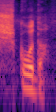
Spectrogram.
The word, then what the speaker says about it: Škoda: and somebody pointed out when a Scotsman says the word schod it sounds like Sean connory trying to pronounce the scod but I'm told it's schod there you go uh hatchback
